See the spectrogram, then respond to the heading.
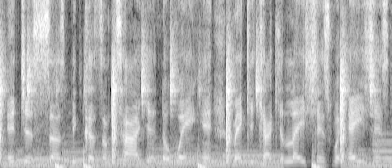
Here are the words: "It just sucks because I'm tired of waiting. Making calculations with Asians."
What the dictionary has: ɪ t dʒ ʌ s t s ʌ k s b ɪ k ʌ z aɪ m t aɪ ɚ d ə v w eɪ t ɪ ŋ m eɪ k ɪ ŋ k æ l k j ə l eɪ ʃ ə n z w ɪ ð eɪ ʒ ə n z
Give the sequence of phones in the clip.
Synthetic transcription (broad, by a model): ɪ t dʒ ʌ s t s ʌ s b ɪ k ʌ z aɪ m t aɪ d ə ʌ w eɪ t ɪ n m eɪ k ɪ ŋ k æ l k j ə l eɪ ʃ ə n z w ɪ ð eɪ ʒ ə n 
